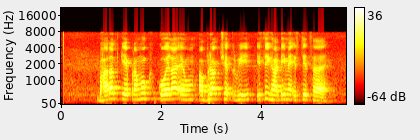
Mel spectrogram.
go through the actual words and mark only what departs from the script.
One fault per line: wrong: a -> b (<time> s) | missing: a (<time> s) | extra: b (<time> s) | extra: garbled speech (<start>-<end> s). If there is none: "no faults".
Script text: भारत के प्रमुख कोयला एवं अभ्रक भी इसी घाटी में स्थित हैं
extra: क्षेत्र (3.2 s)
